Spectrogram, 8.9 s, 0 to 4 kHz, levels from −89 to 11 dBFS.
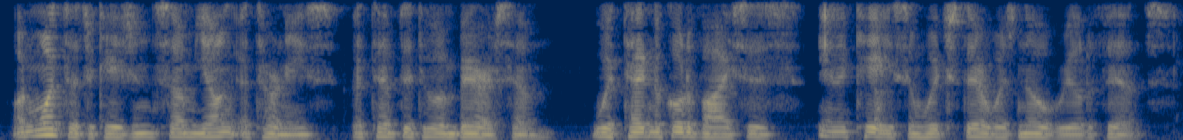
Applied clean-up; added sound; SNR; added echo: none; none; none; none.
